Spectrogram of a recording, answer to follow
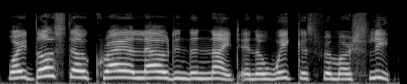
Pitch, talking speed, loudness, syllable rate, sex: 280 Hz, 205 wpm, -15 LUFS, 4.5 syllables/s, female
